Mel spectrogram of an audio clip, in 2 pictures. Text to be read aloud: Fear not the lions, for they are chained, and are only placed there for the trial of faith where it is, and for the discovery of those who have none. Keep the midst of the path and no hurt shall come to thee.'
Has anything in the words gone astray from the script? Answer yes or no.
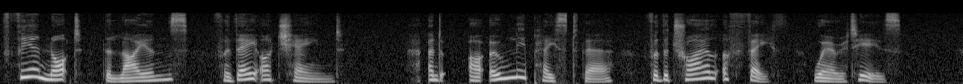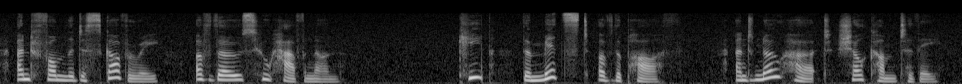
yes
